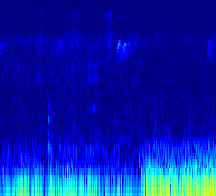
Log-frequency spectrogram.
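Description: Outdoor ambience: a low rumble that gets louder about three seconds in, with a few short, high bird chirps.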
